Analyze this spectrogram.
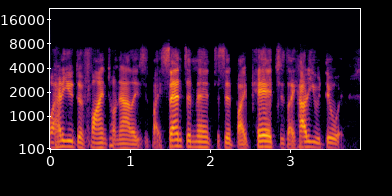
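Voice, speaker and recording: Very rapid delivery from a male speaker, his pitch fairly high. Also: dry, close sound with no echo, quiet background. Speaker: AI voice-analytics company leader. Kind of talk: live show interview. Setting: livestream. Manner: fast.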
